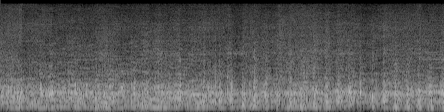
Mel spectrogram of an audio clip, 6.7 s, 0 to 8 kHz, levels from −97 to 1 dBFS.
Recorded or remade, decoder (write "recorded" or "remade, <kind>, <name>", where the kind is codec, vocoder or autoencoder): remade, codec, SNAC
